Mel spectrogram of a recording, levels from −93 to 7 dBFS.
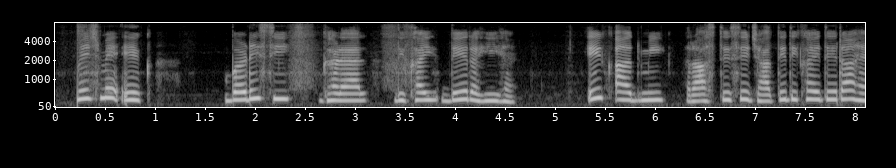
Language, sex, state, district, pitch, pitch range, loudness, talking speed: Hindi, female, Uttar Pradesh, Budaun, 270 Hz, 245-290 Hz, -23 LUFS, 140 wpm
